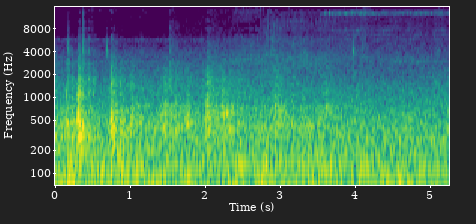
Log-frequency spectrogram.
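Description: Steady low rumble of passing vehicles, with a few sharp clicks in the first second and a faint thin high whine from past halfway.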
